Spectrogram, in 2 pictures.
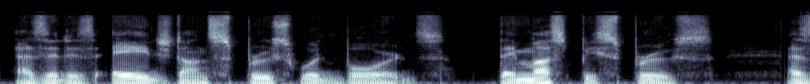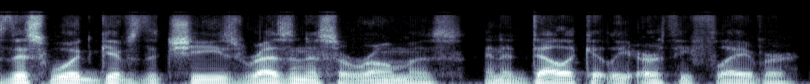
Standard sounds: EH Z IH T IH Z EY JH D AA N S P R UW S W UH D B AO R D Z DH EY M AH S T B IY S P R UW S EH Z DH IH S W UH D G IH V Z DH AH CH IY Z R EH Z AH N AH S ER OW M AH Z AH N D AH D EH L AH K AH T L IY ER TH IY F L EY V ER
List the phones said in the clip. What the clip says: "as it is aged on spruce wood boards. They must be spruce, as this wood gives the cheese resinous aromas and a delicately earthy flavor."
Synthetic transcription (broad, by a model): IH Z IH T IH Z EY JH D N S P R UW S W UH D B AO R D Z DH EY M AH S T B IY S P R UW S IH Z DH IH S W UH D G IH V Z DH AH CH IY Z R EH Z AH N AH S ER OW M AH Z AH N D AH D EH L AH K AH T L IY ER TH IY F L EY V ER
